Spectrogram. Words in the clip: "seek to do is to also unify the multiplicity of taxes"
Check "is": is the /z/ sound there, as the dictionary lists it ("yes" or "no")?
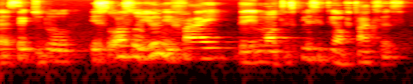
no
